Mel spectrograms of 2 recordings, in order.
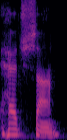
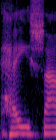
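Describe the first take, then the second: First: The J is sounded, giving hedge-san. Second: The J is silent, giving hey-san. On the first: "Do you pronounce the J or not?" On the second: "Do you pronounce the J or not?"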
